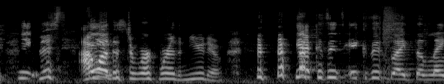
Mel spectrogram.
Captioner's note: chuckles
